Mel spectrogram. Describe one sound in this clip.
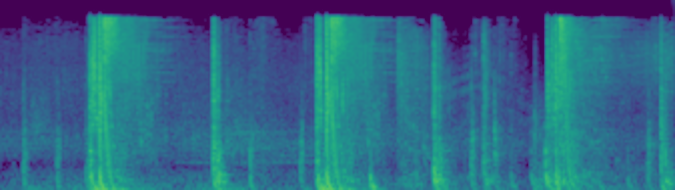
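A gun fires sharp, loud shots.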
